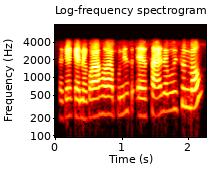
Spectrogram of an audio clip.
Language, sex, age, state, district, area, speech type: Assamese, female, 30-45, Assam, Jorhat, urban, conversation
